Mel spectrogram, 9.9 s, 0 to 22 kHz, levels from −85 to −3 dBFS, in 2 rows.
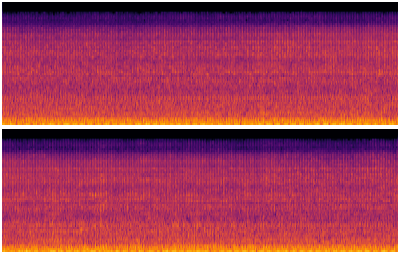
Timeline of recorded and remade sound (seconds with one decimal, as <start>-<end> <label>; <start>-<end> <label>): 0.0-4.0 recorded; 4.0-8.4 remade; 8.4-9.9 recorded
